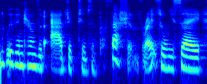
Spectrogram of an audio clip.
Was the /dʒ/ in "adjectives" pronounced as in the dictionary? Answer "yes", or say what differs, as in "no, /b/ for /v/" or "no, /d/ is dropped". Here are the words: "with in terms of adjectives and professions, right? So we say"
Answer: yes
